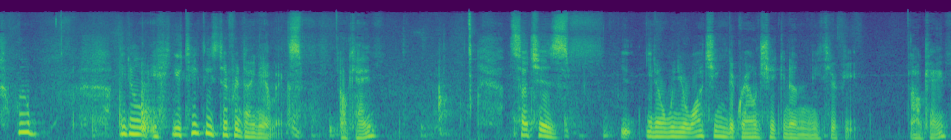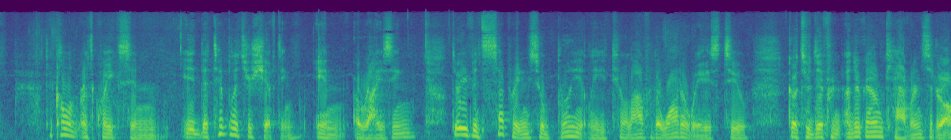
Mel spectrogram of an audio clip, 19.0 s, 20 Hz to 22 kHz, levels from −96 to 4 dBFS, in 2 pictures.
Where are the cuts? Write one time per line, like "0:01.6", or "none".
none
